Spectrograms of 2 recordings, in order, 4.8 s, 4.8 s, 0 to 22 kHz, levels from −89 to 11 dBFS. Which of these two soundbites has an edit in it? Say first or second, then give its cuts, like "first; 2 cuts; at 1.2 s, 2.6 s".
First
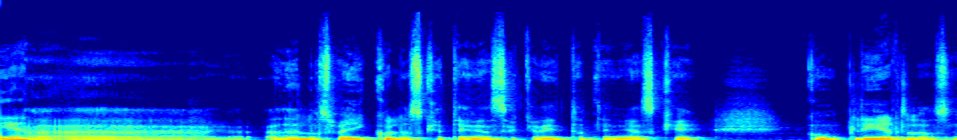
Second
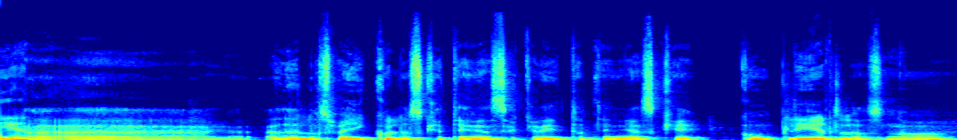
second; 1 cut; at 3.6 s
